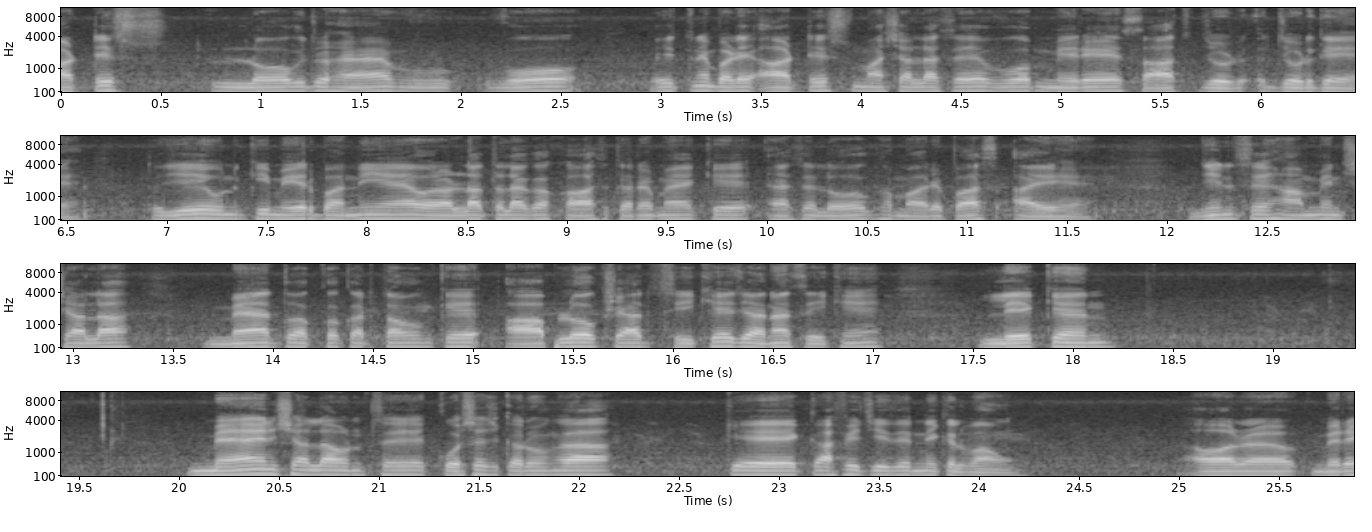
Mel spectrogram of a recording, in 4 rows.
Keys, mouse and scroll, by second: 1.6-3.3 drag, 3.3 click, 4.3 x, 4.6-7.1 drag, 7.1-9.2 drag, 9.2 space, 9.4 click, 9.7 space, 10.2-13.9 drag, 13.9 space, 14.0 click, 14.4 space, 15.1 r, 15.2-18.7 drag, 18.8 b, 19.3 space, 19.5 click, 19.7 space, 20.6 click, 20.7-23.8 drag, 23.8 space, 23.9 click, 24.2 space, 24.9-25.8 drag.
